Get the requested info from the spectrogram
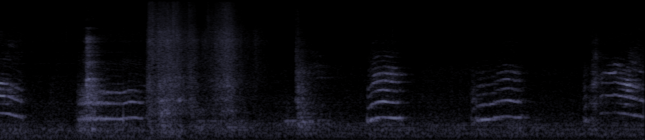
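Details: A female cat in heat cries out to a male outside, a harmonic meow followed by broadband rustling noise, then four clear arched meows roughly every one and a half seconds.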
